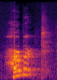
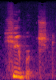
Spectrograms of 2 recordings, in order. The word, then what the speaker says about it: Hebert: So, our garden spotlight this week is from Joyce Marie Herbert, and she is De Quincy, Louisiana. – Herbert or Hebert? – Hebert. H-E-B-E-R. – Hebert. – Hebert. Hebert, thank you so much.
